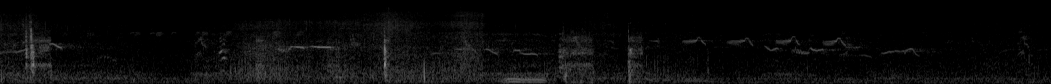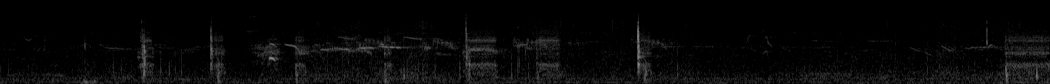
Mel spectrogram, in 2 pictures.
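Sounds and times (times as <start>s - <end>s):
songbirds chirping: 0.0s - 21.0s
sharp clicks: 0.2s - 0.6s.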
